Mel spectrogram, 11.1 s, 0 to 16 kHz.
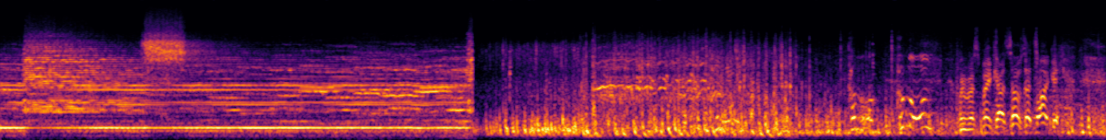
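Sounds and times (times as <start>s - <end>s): horses galloping in harness: 4.8s - 10.5s.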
